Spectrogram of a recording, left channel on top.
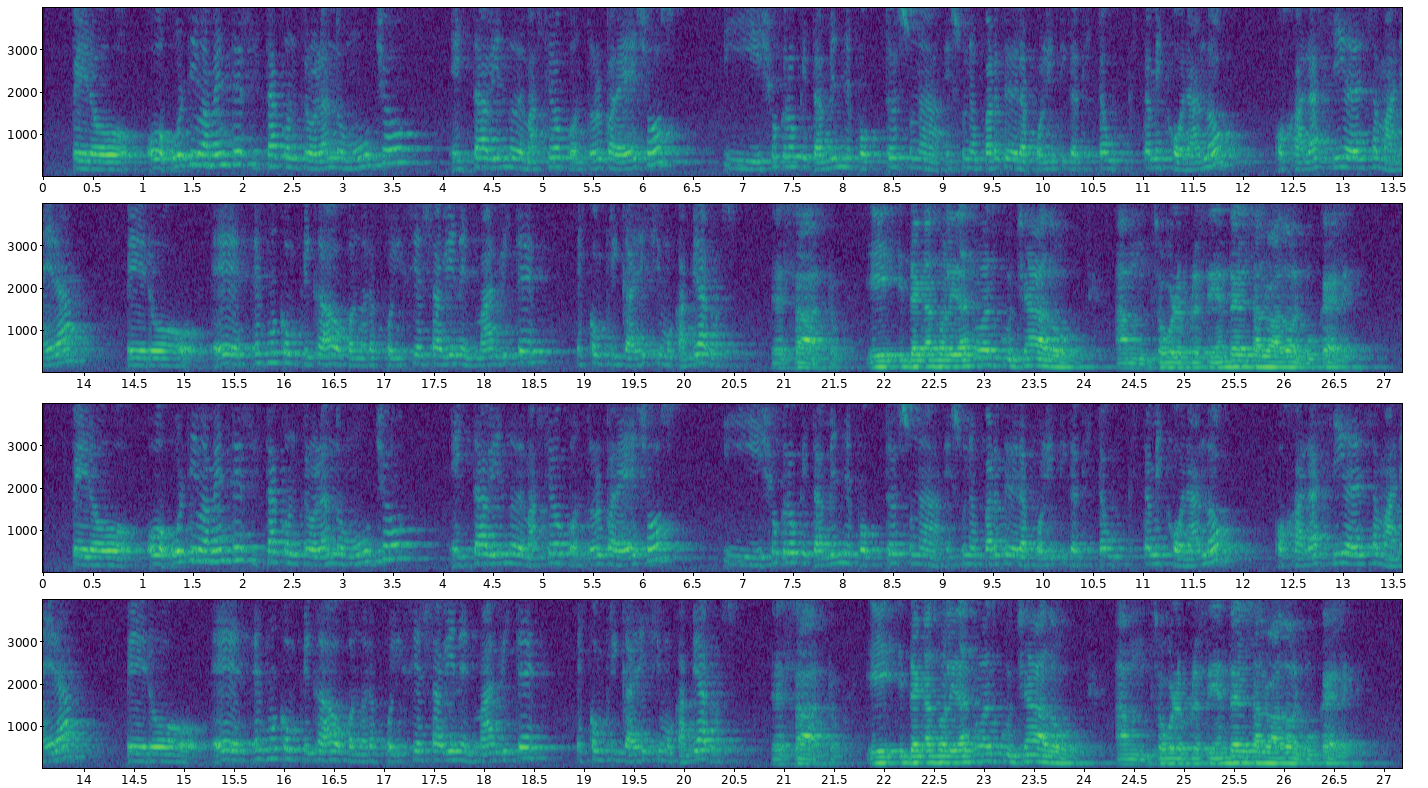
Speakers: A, on the right; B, on the right.
A: pero o- últimamente se está controlando mucho, está habiendo demasiado control para ellos y yo creo que también de poquito es una, es una parte de la política que está, que está mejorando. Ojalá siga de esa manera, pero es, es muy complicado cuando los policías ya vienen mal, ¿viste? es complicadísimo cambiarlos.
B: Exacto. Y de casualidad tú has escuchado am, sobre el presidente de El Salvador, Bukele.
